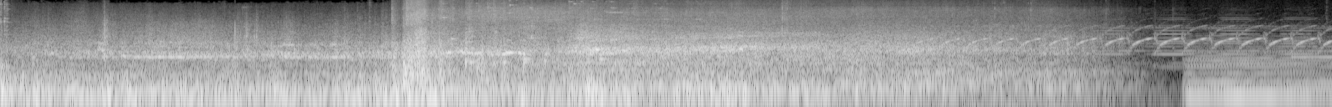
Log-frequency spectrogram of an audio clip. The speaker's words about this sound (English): Didn't spot the other car until it was too late. It was just sitting there in the middle of the road as I came barreling around the curve.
